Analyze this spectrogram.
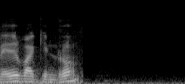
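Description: A man speaks into microphones.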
